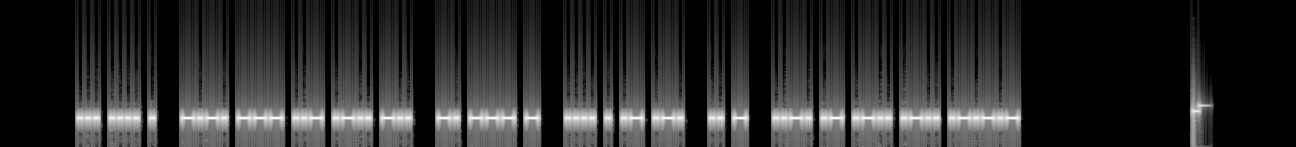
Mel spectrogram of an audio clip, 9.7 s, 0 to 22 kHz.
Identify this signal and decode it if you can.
Morse code, heard as a keyed tone, about 37 wpm, 700 Hz. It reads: SHE COULD NOT HEAR IT FALL.
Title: Sentences from Top 1000 Words - Review Part 2 - 40wpm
